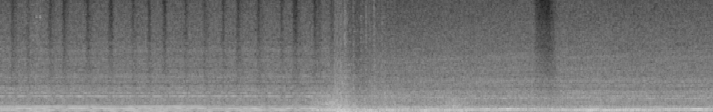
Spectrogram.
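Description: A powerful car engine roars at high speed, drops in pitch, then revs up again, echoing as in a tunnel.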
